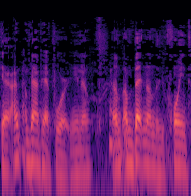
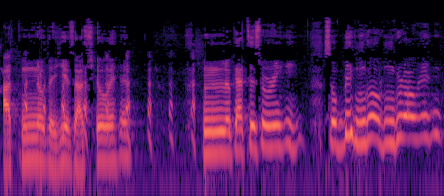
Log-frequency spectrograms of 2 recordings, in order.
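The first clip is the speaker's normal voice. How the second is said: slow, wavering high croon; 5 semitones higher, slower than usual. Retold or imitated. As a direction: stretch every word like a soul singer. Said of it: "[name] ... he goes".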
